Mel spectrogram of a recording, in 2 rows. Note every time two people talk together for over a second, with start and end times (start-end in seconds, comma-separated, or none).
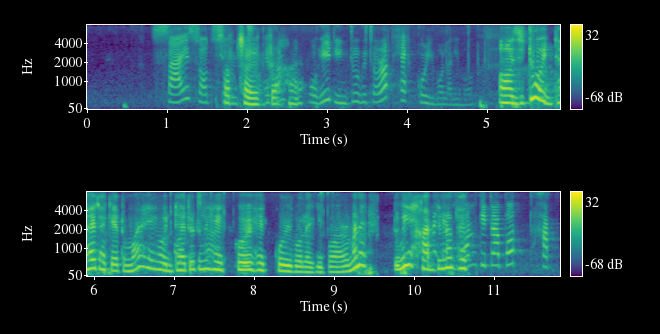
none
